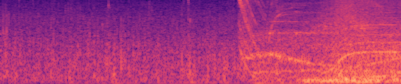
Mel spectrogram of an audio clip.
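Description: A glider cloth snaps open and flutters.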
